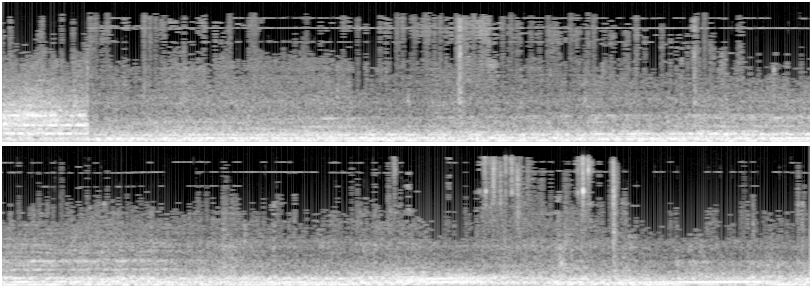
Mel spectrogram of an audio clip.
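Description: Tyres rumble on pavement.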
